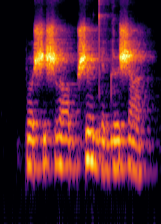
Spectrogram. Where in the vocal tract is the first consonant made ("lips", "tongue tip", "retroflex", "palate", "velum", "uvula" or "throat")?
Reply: lips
